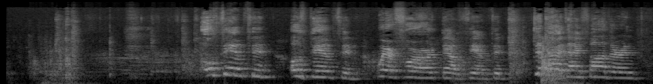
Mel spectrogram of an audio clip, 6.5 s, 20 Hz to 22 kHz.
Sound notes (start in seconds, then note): 0.1 door loudly opens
